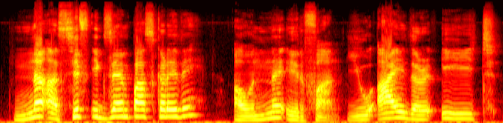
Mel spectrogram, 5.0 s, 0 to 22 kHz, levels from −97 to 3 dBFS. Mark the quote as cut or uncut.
cut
